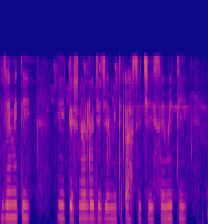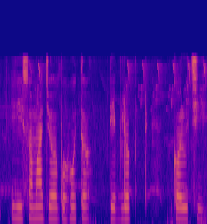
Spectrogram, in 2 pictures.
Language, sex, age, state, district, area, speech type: Odia, female, 18-30, Odisha, Nuapada, urban, spontaneous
